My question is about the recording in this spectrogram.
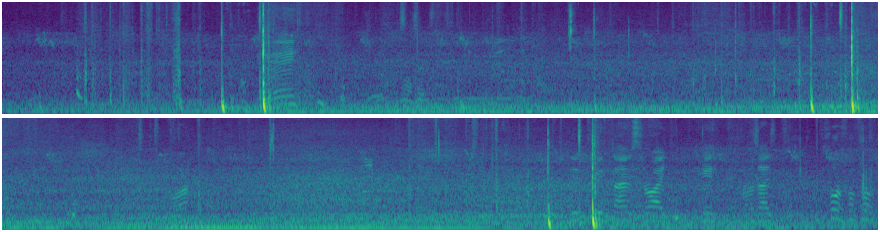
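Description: A football kicked three times, about six seconds apart, each kick followed a fraction of a second later by a louder smack as the ball hits the goalkeeper's gloves.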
